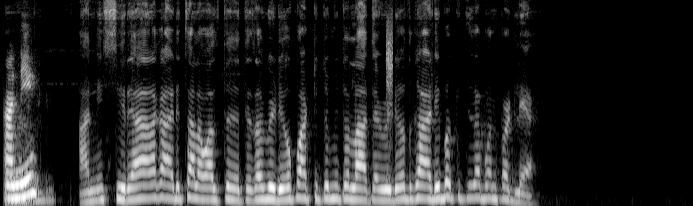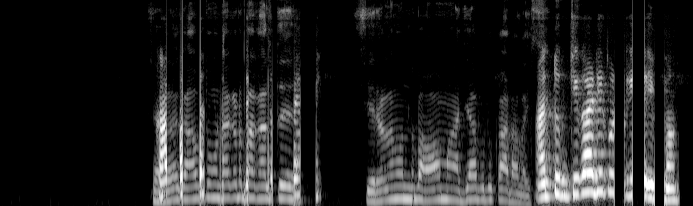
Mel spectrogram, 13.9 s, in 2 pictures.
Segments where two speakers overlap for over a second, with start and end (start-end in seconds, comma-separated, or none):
none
